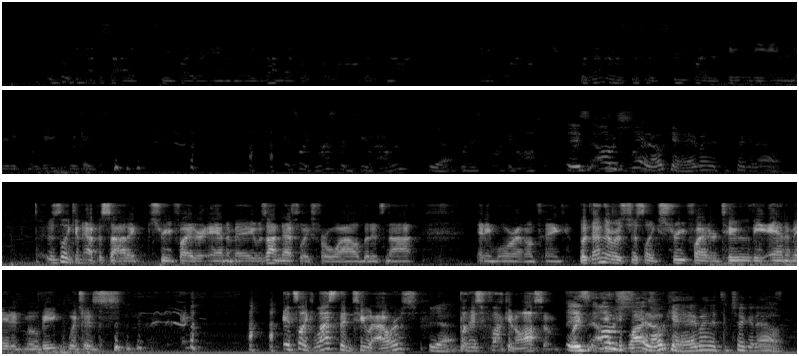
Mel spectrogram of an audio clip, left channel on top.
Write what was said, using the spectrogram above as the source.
was like an episodic Street Fighter anime. It was on Netflix for a while, but it's not anymore, I don't think. But then there was just like Street Fighter 2, the animated movie, which is it's like less than 2 hours. Yeah, but it's fucking awesome. Oh shit! Okay, I might have to check it out.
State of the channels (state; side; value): quieter; left; 28.0 dB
